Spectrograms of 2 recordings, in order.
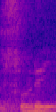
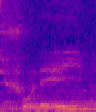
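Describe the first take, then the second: First: The first sound is a plain s. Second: The first sound is a sh sound. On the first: The speaker calls it right. "à la place de soleil" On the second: The speaker calls it wrong. "ils disent choleil"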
